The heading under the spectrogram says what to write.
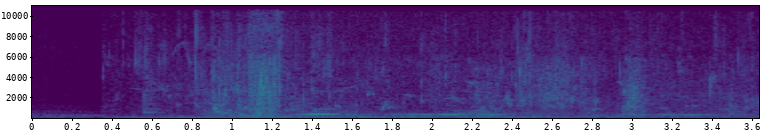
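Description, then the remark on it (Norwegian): Water trickles and splashes in a steady, uneven stream, with a low hum and a faint thin whine underneath, during a breakfast of water and hay for orphaned elephants at the David Sheldrick Wildlife Trust orphanage in Voi, Tsavo National Park, Kenya; no one speaks. “Frokost med vann og høy.”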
